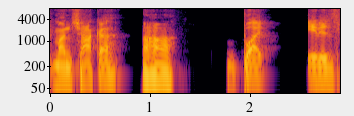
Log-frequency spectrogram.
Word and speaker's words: Manchaca: here is spelled like Manchaca. Uh-huh. But it is pronounced wrongly. But as long as I've lived here for 40 years now, it's Manchac. Yeah. Even though it ends in an A.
